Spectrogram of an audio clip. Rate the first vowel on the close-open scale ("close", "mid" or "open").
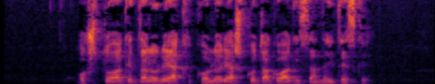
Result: mid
